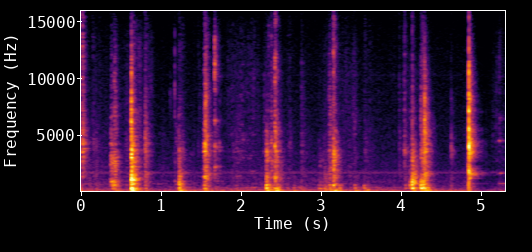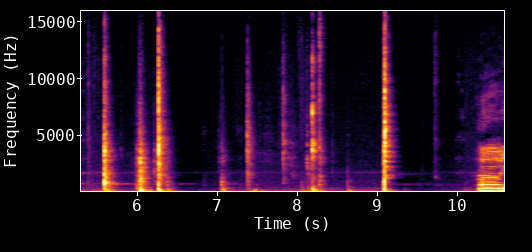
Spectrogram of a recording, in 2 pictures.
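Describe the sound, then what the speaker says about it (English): A metal tire spoon levers a tire onto the rim of a 1971 Honda CT90, giving sharp metallic clanks and taps at irregular intervals, close by, with quieter scraping between them. "Then for this last little bit, you use the tire spoon."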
